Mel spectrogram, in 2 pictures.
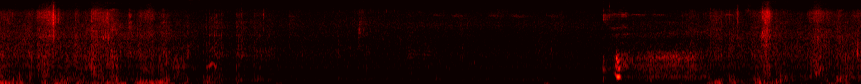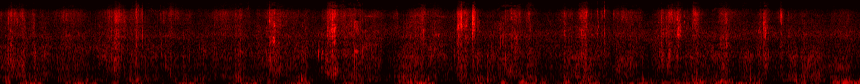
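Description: Footsteps of a person walking on a grassy dirt track, about two steps a second. The steps stop for a few seconds, a single short sharp sound comes at about six seconds, and the walking then resumes.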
